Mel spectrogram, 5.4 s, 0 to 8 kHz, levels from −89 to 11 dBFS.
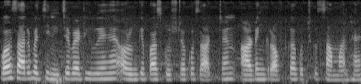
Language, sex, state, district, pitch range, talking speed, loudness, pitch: Hindi, female, Chhattisgarh, Bastar, 175-195 Hz, 245 wpm, -20 LUFS, 190 Hz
